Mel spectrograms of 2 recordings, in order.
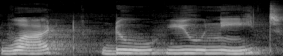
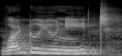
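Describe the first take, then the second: First: The sentence is spoken slowly. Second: The sentence is spoken fast. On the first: "पहले आप slowly बोलें" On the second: "और फिर आप speed से बोलें"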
